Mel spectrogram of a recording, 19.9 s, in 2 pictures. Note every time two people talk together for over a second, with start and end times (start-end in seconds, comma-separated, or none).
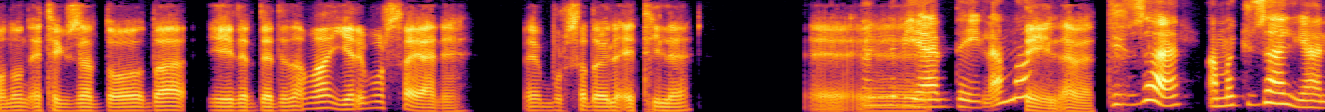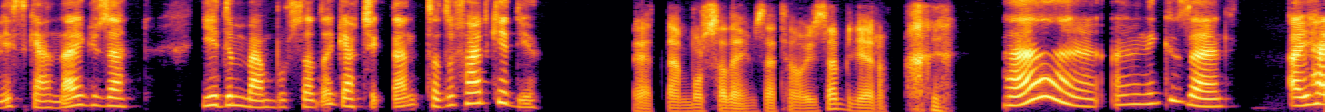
none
